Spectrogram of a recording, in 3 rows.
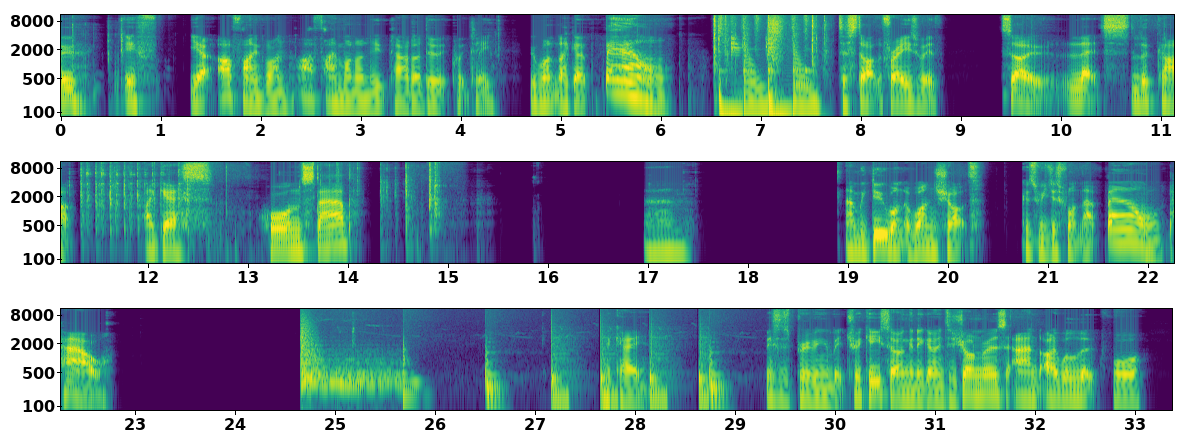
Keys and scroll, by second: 0.7 super+s, 6.6 space, 7.6 space, 11.4 BackSpace, 13.5-15.1 typing, 25.2 Down, 26.4 Down, 27.1 Down, 28.7 Up, 29.3 space.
